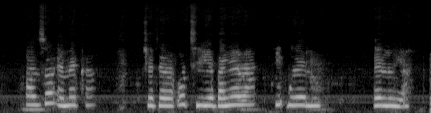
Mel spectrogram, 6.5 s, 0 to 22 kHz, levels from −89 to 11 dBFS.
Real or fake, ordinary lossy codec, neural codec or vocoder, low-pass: fake; none; codec, 44.1 kHz, 7.8 kbps, Pupu-Codec; 19.8 kHz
